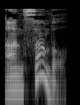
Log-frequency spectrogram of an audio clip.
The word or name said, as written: ensemble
